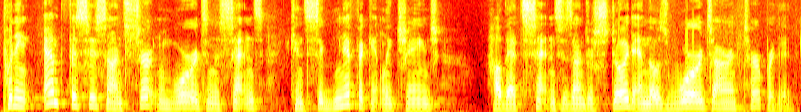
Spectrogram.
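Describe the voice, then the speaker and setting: A man hosting a scripted talk on wordplay, playfully spelling out letters slowly for emphasis. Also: on the high side, expressive, darkish tone. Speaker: host.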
